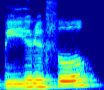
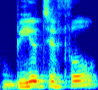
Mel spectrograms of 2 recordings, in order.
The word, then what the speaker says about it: beautiful: La T en inglés americano, en medio de dos vocales, tiende a sonar como una R. Entonces vamos a pronunciar como beautiful, pero también puedes pronunciar beautiful, lo que sí no pronuncien beautiful, porque beautiful, si notan la T es más débil en español. So it must not sound like that. You say beautiful or you say beautiful.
